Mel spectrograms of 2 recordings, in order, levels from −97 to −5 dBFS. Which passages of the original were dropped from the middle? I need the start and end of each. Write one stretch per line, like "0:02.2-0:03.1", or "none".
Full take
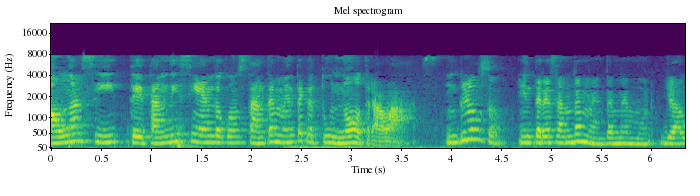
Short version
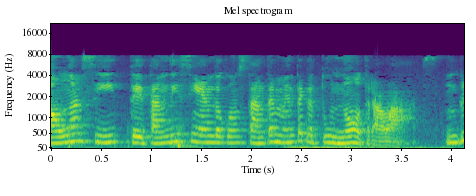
none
